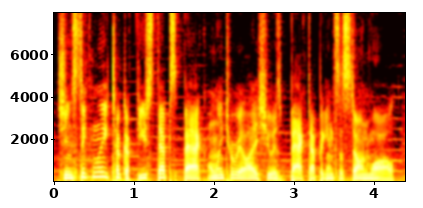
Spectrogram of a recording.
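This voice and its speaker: Casting: amateur fan fiction narrator, medium pitch, dramatic and highly varied intonation, music bed. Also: very animated, quick pace, a little mellow.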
